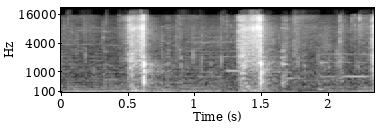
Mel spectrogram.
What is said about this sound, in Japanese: じゃあこれらをもうねザックザックと切っていきます。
